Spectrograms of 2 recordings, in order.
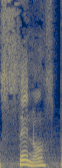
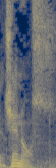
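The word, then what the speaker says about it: Xenos: Entre ellos están los sinos, que sería, que sería pronunciado como senos, porque es como de xenofobia. O como chenos.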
